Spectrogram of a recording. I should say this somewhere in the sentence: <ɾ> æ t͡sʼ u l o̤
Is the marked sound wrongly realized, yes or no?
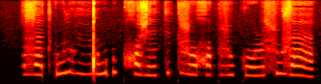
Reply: yes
